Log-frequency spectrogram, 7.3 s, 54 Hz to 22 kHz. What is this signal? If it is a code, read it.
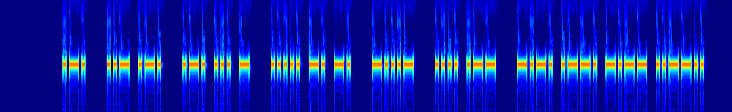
Morse code, heard as a keyed tone, about 38 wpm, 700 Hz. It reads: R UR RST 5NN <BT> HW CPY?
